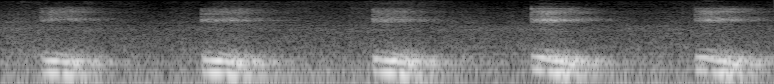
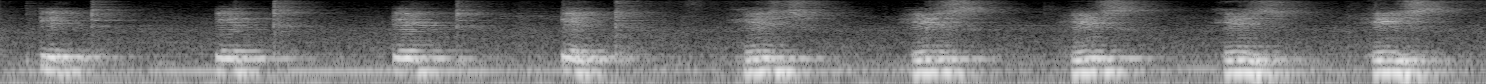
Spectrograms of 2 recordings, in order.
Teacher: रहेगा और फ्रंट से माउथ से प्रोड्यूस की जाएगी साउंड और इसमें भी लिप मेरे राउंड नहीं होंगे परंतु ये स्ट्रेच भी नहीं होंगे लिप खींचे नहीं रहेंगे मिडल ऑफ द टंग है वो थोड़ा सा छत की ओर · होंगे परंतु ये स्ट्रेच भी नहीं होंगे लिप खींचे नहीं रहेंगे मिडल ऑफ द टंग है वो थोड़ा सा छत की ओर उठेगा परंतु फिर भी ज्यादा नहीं उठेगा ई की तुलना में कम रहेगा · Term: रिलैक्स वावल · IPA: ɪ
